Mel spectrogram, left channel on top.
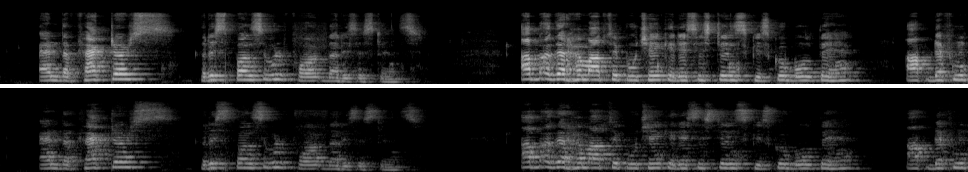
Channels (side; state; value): right; quieter; 9.7 dB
